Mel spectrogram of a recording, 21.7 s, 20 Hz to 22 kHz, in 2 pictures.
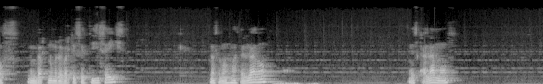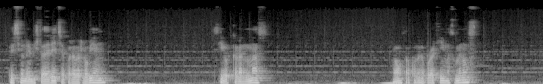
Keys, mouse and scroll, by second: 4.3 s, 6.8 KP_3, 8.2 KP_5, 9.5-11.3 drag, 11.3 s, 12.5-14.5 middle drag, 15.1 s, 18.1-21.3 drag, 20.8 middle click.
